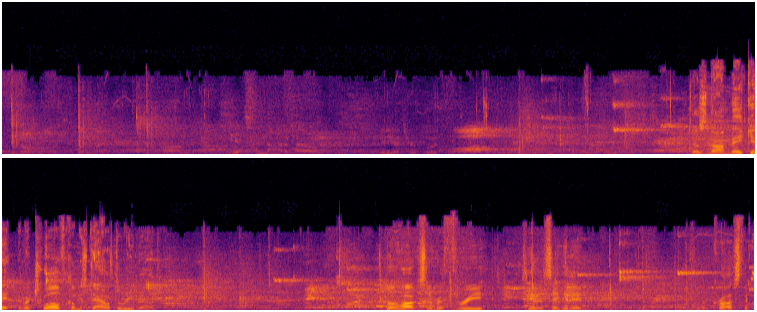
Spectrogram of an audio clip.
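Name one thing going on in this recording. A crowd of spectators murmurs and cheers in an echoing gym.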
